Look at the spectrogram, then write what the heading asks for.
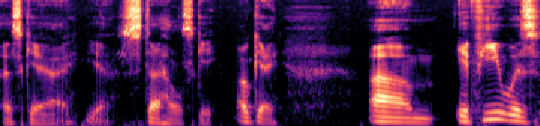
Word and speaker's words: Stahelski: it is s h e l ski yeah stahelski okay um if he was hired to do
